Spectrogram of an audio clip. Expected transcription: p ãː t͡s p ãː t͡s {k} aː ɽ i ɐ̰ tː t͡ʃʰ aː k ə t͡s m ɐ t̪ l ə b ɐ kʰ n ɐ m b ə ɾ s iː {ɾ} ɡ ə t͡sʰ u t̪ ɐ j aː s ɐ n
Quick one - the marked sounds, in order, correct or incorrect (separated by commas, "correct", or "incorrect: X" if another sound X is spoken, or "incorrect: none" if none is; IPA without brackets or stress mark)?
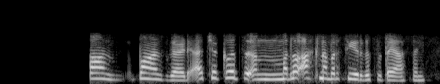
incorrect: ɡ, correct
